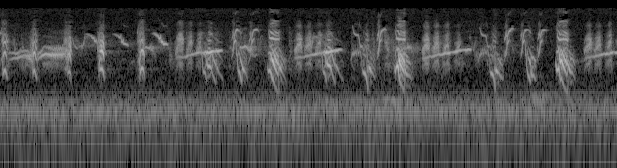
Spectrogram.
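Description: A Common Starling sings a fast, rambling medley of clicks, creaky notes and rising slurred whistles that runs without pause, over a faint low hum.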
